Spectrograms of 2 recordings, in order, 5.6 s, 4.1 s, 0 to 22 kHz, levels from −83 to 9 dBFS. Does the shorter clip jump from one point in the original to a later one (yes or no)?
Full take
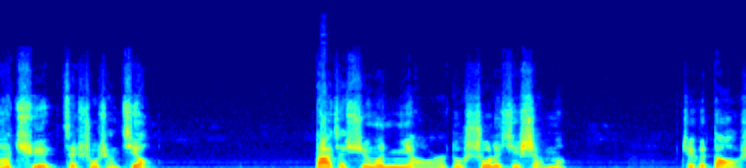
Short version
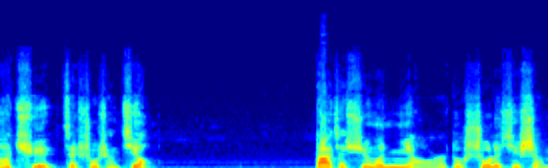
no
